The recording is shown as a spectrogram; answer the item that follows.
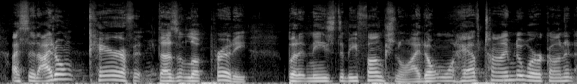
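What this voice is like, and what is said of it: Accent slipping into speech. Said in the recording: “Here's that accent again. ... It's slipping.”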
